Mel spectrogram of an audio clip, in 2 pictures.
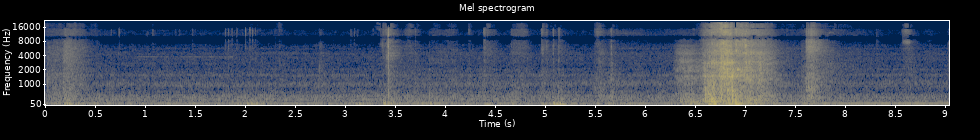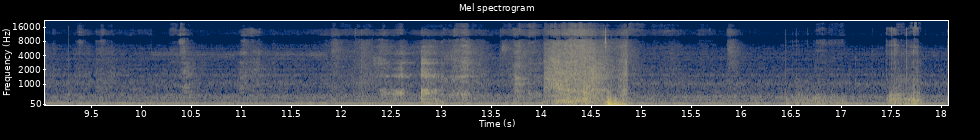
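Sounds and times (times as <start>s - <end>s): low steady hum: 0.0s - 18.0s
scraping or rubbing: 12.4s - 14.9s.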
